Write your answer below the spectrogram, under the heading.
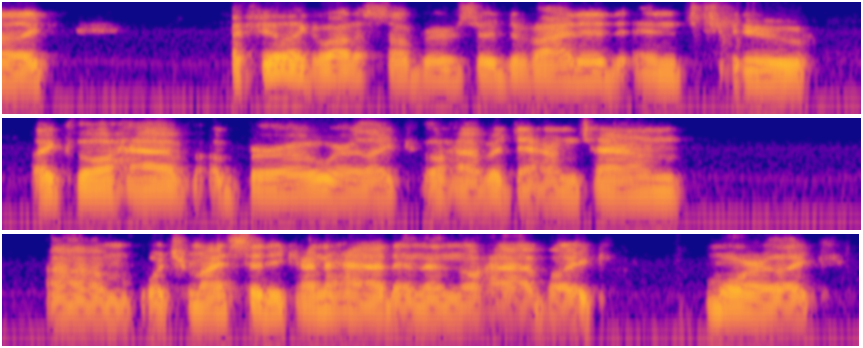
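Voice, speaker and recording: A man from a suburb near Philadelphia, talking in a relaxed, rambling way full of "like" and "um" in an online discussion. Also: deep voice, dull audio. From suburb near Philadelphia, United States. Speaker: university student in an online discussion. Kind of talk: casual discussion.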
